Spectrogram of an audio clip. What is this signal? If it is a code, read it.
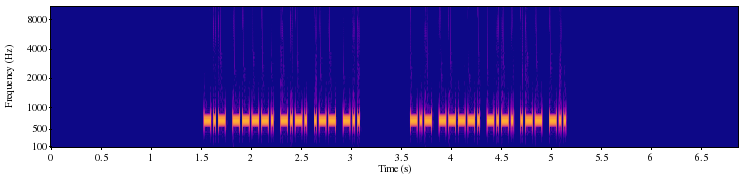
Morse code, heard as a keyed tone, about 47 wpm, 700 Hz. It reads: K9CWD K9CWD
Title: USA Call Signs - 5 Characters - Repeated 2x - 50wpm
